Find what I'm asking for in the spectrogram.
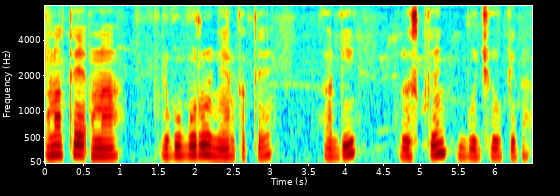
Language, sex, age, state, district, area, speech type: Santali, male, 18-30, West Bengal, Bankura, rural, spontaneous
